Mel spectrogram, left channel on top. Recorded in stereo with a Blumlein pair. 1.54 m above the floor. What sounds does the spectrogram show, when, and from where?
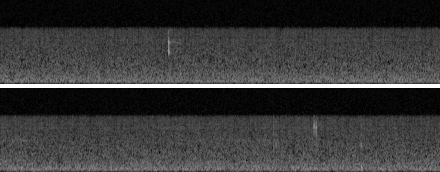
Only background noise.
